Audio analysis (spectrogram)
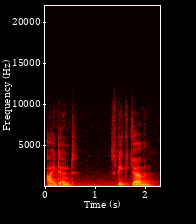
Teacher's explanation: that's definitely a feature of conservative RP, is that the vowel sounds are produced at the front of the mouth. Don't. And it's kind of a closed, more of a closed mouth shape than other accents.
